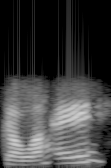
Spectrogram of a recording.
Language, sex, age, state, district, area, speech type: Bodo, female, 60+, Assam, Chirang, rural, conversation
